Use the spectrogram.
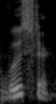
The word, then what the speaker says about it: Worcester: yeah but to those folks up there it's worcester all right yeah i've been yelled at about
